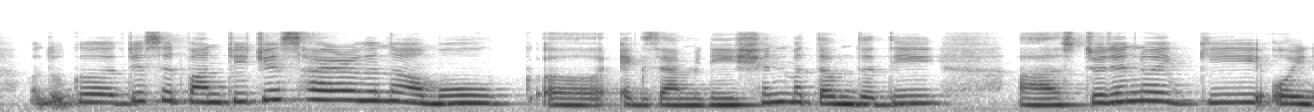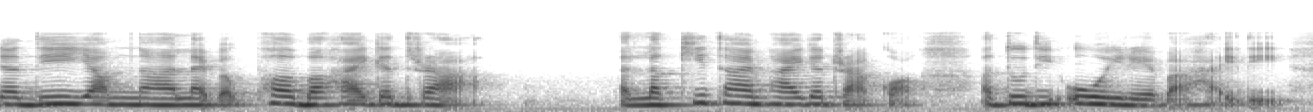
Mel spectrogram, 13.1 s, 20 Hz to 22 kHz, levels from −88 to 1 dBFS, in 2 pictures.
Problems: background sounds at intervals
